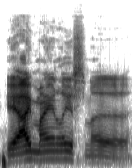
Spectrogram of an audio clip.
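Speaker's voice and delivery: loud folksy hillbilly talk; hillbilly accent. Retold or imitated. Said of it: "I sound like a hillbilly".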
